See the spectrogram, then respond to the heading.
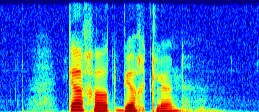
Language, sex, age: Norwegian, female, 33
